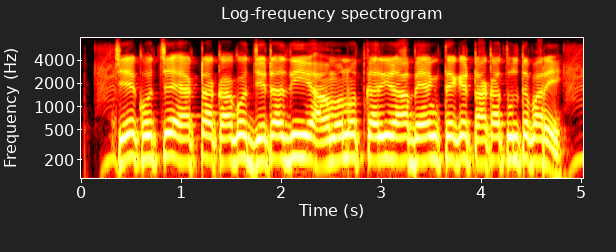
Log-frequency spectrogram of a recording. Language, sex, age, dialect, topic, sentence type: Bengali, male, 41-45, Northern/Varendri, banking, statement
